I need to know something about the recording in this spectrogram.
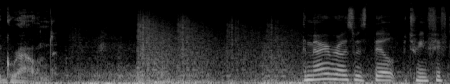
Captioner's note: booming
